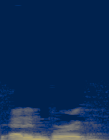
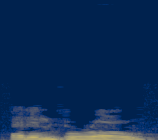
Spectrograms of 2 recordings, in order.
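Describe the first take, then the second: First: The ending is said with a hard g sound. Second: The ending is said without a hard g sound. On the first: This follows the spelling. The speaker calls it right. "Don't put a G there if you're not going to pronounce it" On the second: This is how locals say it. The speaker calls it wrong. "they pronounce over there Edinburgh"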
